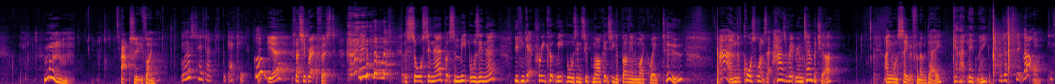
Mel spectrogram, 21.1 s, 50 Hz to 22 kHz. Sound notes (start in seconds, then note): 7.0 laughs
